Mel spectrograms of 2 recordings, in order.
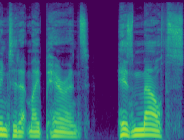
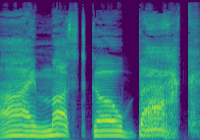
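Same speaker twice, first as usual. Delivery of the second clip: very slow, drawn-out, rasping vampire voice. A man looming over the narrator announces he must go back, rasping. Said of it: "he rasped".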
